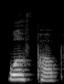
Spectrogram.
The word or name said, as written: wolf pup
